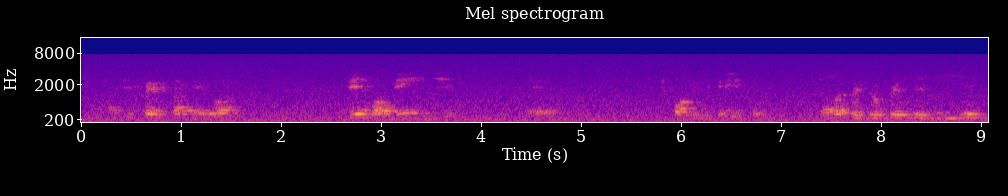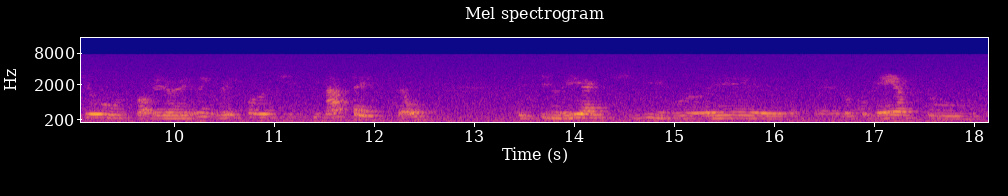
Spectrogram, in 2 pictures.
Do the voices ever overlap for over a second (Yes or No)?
No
